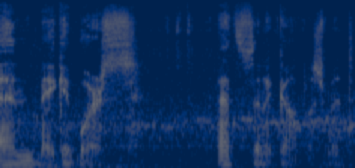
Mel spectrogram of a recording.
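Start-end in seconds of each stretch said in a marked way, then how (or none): 1.8-2.9 a sardonic aside, breathed out unvoiced; dry whisper. Advisor mutters darkly to the Inquisitor, dry whisper. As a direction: whisper it under your breath, dryly. Dry remark on the Elder One.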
